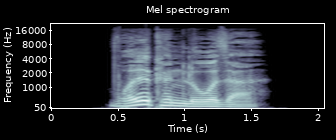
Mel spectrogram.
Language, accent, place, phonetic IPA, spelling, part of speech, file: German, Germany, Berlin, [ˈvɔlkn̩ˌloːzɐ], wolkenloser, adjective, De-wolkenloser.ogg
- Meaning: inflection of wolkenlos: 1. strong/mixed nominative masculine singular 2. strong genitive/dative feminine singular 3. strong genitive plural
